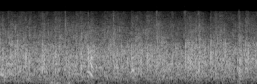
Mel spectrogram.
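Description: Applause from a studio audience, dense and continuous clapping at a fairly loud level, with a little crowd murmur mixed in.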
